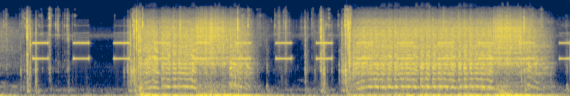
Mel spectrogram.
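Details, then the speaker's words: Cheap BMW project car that used to run when parked: chime beeps, then two long stretches of steady starter cranking that almost catches but never runs, fuel smell developing; extended cranking, no start. "I just sat here cranking the car for a little while cuz it used to run when he first parked it"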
